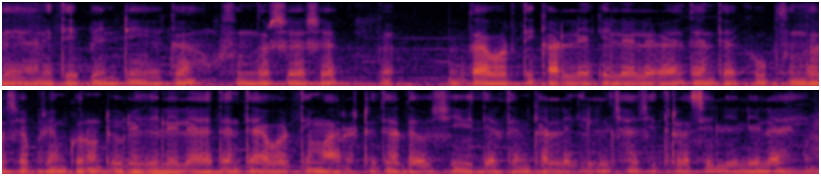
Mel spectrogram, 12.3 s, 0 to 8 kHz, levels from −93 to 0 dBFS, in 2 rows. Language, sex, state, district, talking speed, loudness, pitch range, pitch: Marathi, male, Maharashtra, Pune, 150 wpm, -40 LUFS, 95-100 Hz, 100 Hz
